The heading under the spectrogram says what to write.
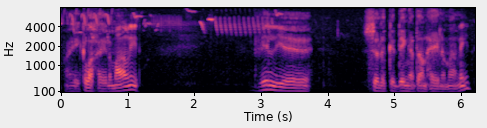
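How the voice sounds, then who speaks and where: A man's voice: fairly low pitch, takes it slowly, creaky, a little mellow, a little hiss or hum. An actor in a radio play playing a simple, doting, earnest man who is easily worked up and insistent.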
